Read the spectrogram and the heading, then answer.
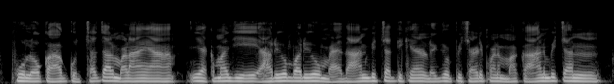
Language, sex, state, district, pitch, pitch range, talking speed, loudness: Garhwali, male, Uttarakhand, Tehri Garhwal, 145 Hz, 140-155 Hz, 195 wpm, -23 LUFS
